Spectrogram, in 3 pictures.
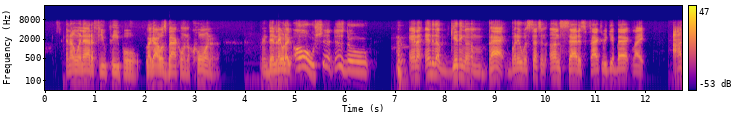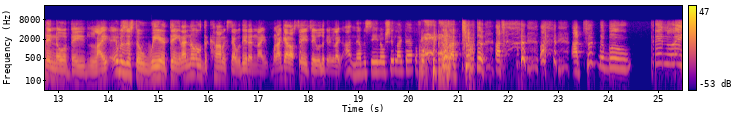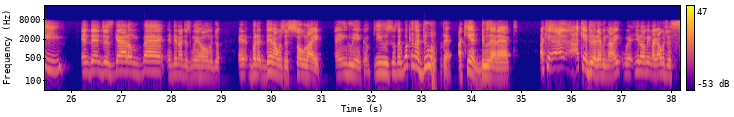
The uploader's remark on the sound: Of course, we hoped to meet in person, but for now we're coming LIVE to you from our living rooms.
